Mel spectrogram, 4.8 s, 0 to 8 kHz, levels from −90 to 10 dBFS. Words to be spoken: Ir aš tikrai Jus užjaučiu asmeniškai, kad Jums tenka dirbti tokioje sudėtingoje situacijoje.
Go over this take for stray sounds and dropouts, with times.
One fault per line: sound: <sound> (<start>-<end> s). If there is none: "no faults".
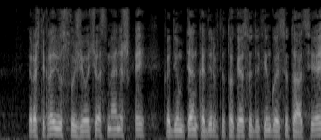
sound: dropout (1.9-2.0 s)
